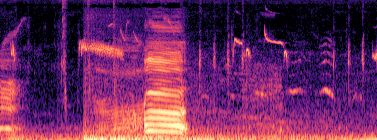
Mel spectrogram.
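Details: A single short, bright low from cattle of a herd roaming the street, preceded by a whistled bird note and surrounded by scattered bird chirps.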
